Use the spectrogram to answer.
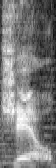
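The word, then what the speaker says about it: gaol: Oh, I like the fact that they actually spell it G-A-O-L. I believe it would simply be said jail, but it's an older spelling.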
